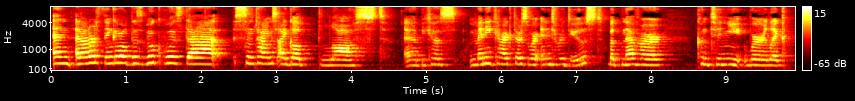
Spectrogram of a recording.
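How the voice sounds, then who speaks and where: A woman's voice: fairly high pitch, little pitch movement, measured pace. Polish teenage girl, hesitant and echoey. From Poland. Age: teens. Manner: hesitant, many fillers and restarts. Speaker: podcast co-host. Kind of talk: casual chat. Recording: echoey room.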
